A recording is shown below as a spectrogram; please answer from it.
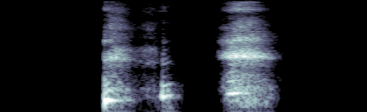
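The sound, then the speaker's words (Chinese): A woman's heavy, breathy panting: three short airy gasps, the last one slightly longer, heard alone without talk. “你竟然能听得到妈妈的喘息声”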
